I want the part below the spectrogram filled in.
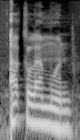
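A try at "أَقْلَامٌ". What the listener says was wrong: Panjang lamnya.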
